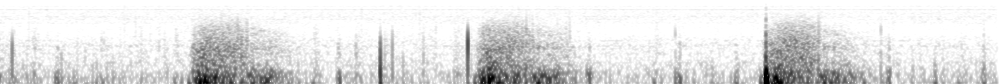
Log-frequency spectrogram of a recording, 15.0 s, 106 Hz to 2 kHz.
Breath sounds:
2.87-3.72 s: inhalation
2.89-3.62 s: crackles
3.72-4.69 s: exhalation
7.08-8.04 s: inhalation
7.10-7.84 s: crackles
8.04-8.96 s: exhalation
11.52-12.43 s: inhalation
11.52-12.43 s: crackles
12.43-13.17 s: exhalation

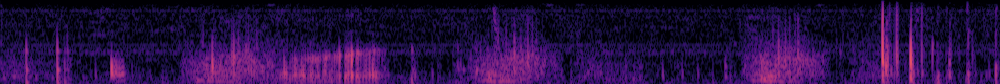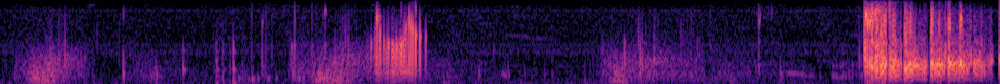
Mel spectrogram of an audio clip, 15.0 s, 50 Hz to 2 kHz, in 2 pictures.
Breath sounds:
1.33-2.03 s: inhalation
3.49-4.20 s: inhalation
5.52-6.22 s: inhalation
7.55-8.26 s: inhalation
9.66-10.36 s: inhalation
12.07-12.85 s: inhalation

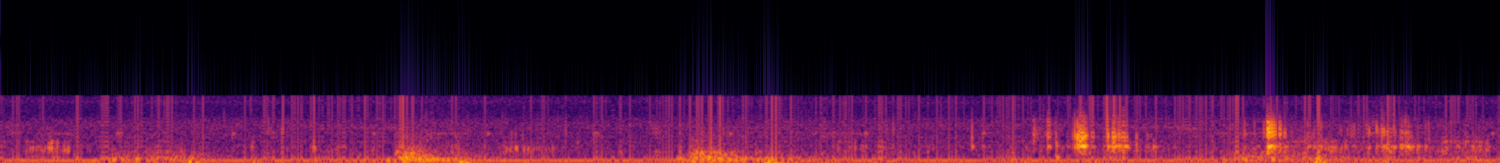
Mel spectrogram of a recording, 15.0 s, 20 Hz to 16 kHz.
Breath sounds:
3.89-4.86 s: inhalation
6.80-7.69 s: inhalation

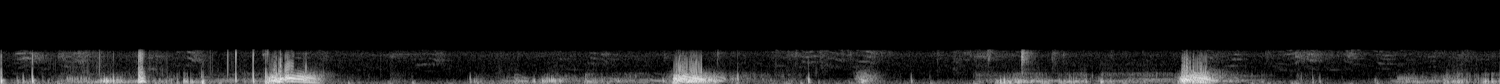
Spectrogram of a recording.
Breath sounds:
2.60-3.23 s: inhalation
2.60-3.23 s: rhonchi
6.66-7.29 s: rhonchi
6.68-7.31 s: inhalation
11.82-12.45 s: inhalation
11.82-12.45 s: rhonchi

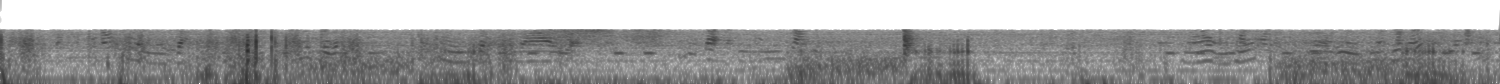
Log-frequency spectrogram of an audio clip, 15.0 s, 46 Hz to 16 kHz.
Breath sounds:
7.75-9.78 s: inhalation
9.13-9.78 s: crackles
12.69-14.70 s: inhalation
14.10-14.70 s: crackles

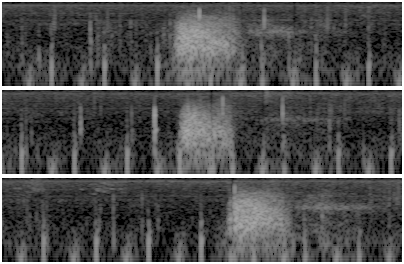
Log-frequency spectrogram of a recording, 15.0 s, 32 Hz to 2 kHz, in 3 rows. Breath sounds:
2.09-3.00 s: inhalation
7.17-7.91 s: inhalation
12.85-13.72 s: inhalation

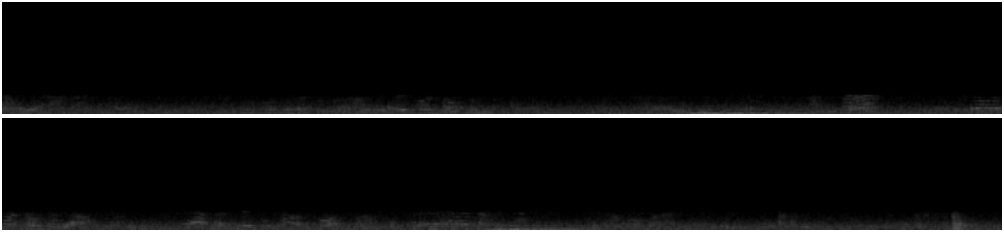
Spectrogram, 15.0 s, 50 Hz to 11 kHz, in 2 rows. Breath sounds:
4.72-6.22 s: inhalation
10.78-12.28 s: inhalation

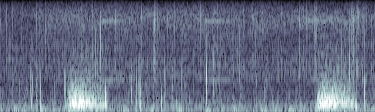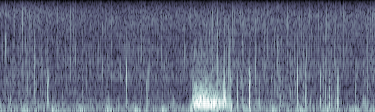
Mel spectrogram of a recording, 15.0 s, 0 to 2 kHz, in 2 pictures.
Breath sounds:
1.21-2.15 s: inhalation
1.21-2.15 s: crackles
6.31-7.26 s: inhalation
6.31-7.26 s: crackles
11.33-12.26 s: inhalation
11.33-12.26 s: crackles

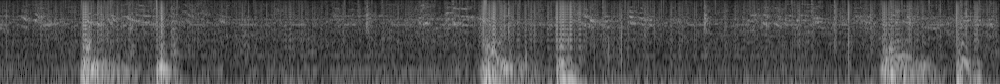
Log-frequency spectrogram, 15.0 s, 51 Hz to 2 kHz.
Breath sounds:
1.08-2.22 s: inhalation
1.08-2.22 s: crackles
2.24-2.83 s: exhalation
2.24-2.83 s: crackles
7.12-8.26 s: inhalation
7.12-8.26 s: crackles
8.32-8.91 s: exhalation
13.22-14.36 s: inhalation
13.22-14.36 s: crackles
14.35-15.00 s: exhalation
14.40-15.00 s: crackles

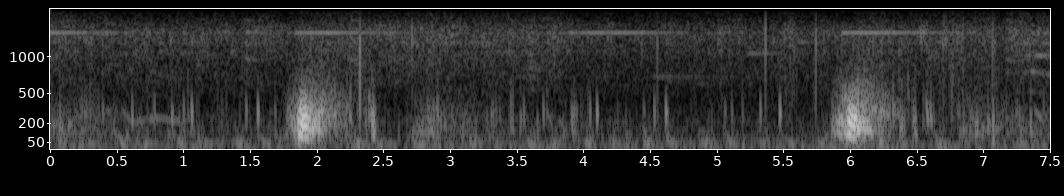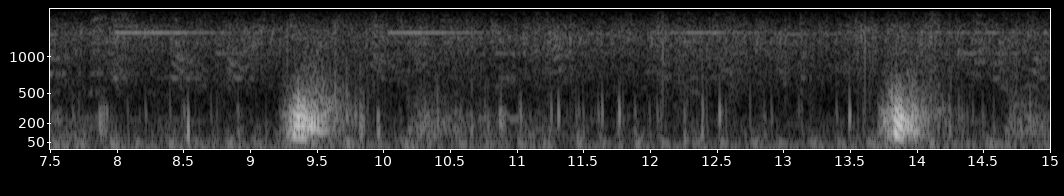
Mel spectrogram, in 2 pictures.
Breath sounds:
1.67-2.45 s: inhalation
1.73-2.17 s: crackles
5.83-6.40 s: crackles
5.84-6.62 s: inhalation
9.22-9.83 s: crackles
9.22-10.00 s: inhalation
13.72-14.33 s: inhalation
13.72-14.33 s: crackles

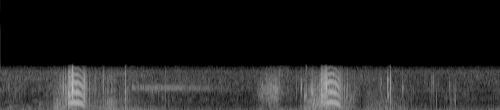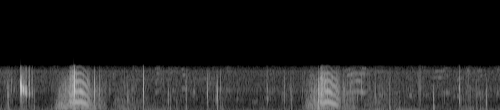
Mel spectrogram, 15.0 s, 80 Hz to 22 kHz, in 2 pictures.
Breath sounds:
0.61-1.44 s: inhalation
0.89-1.33 s: wheeze
1.48-2.54 s: exhalation
1.48-2.54 s: rhonchi
4.46-5.33 s: inhalation
4.74-5.18 s: wheeze
5.43-6.11 s: exhalation
5.43-6.11 s: rhonchi
8.27-9.11 s: inhalation
8.54-8.98 s: wheeze
9.22-10.29 s: exhalation
9.22-10.29 s: rhonchi
12.07-12.90 s: inhalation
12.26-12.73 s: wheeze
12.96-14.02 s: exhalation
12.96-14.02 s: rhonchi

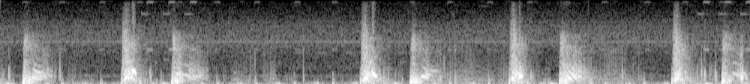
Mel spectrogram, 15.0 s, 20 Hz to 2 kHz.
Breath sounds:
0.40-1.24 s: exhalation
0.40-1.24 s: rhonchi
2.35-3.08 s: inhalation
2.39-2.76 s: wheeze
3.36-4.20 s: exhalation
3.38-4.05 s: wheeze
7.18-7.86 s: inhalation
7.43-7.56 s: wheeze
8.19-9.95 s: exhalation
8.39-8.83 s: wheeze
10.15-10.48 s: wheeze
10.15-10.75 s: inhalation
11.18-13.04 s: exhalation
13.45-14.44 s: inhalation
13.45-14.44 s: crackles

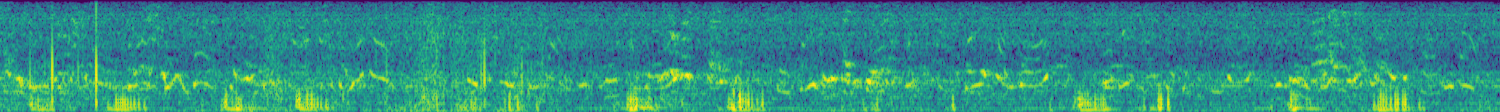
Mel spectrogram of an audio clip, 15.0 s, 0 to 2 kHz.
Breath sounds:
0.19-0.62 s: inhalation
0.19-0.62 s: crackles
0.99-1.55 s: exhalation
0.99-1.55 s: crackles
2.15-2.71 s: inhalation
2.15-2.71 s: crackles
2.87-3.44 s: exhalation
2.87-3.44 s: crackles
6.14-6.89 s: inhalation
6.14-6.89 s: crackles
7.22-7.87 s: exhalation
7.22-7.87 s: crackles
10.72-11.27 s: inhalation
10.72-11.27 s: crackles
11.44-11.84 s: exhalation
11.44-11.84 s: crackles
12.92-13.41 s: inhalation
12.92-13.41 s: crackles
13.78-14.40 s: exhalation
13.78-14.40 s: crackles

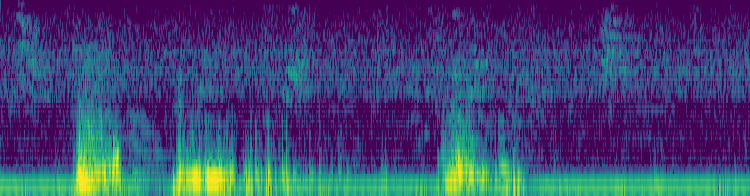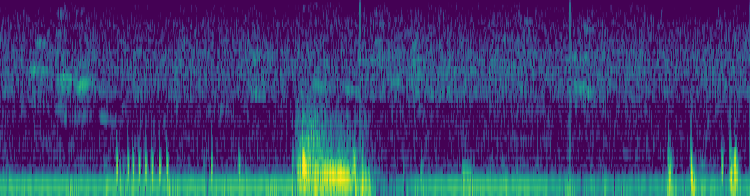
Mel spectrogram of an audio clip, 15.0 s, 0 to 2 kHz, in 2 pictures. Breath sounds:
0.52-1.69 s: inhalation
0.64-1.69 s: crackles
1.21-1.69 s: wheeze
1.65-2.94 s: exhalation
1.70-2.93 s: crackles
4.29-5.33 s: inhalation
4.29-5.33 s: crackles
10.39-11.44 s: inhalation
10.39-11.44 s: crackles

